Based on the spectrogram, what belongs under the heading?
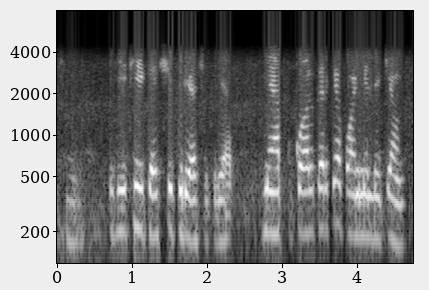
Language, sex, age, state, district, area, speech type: Urdu, female, 18-30, Telangana, Hyderabad, urban, conversation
